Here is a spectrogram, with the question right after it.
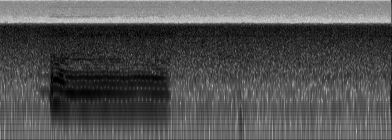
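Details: Domestic cat snoring while asleep, captured on a budget compact camera: one loud, drawn-out harmonic snore lasting over a second, then a quiet pause with a steady low hum before the next breath begins.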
